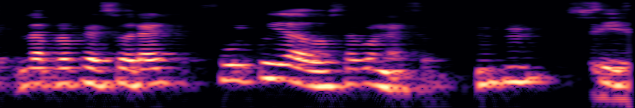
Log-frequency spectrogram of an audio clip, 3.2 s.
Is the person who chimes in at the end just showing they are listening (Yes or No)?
No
